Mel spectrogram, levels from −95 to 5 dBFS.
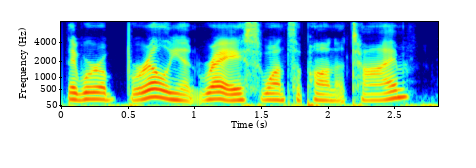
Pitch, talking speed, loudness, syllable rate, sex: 185 Hz, 190 wpm, -17 LUFS, 4.6 syllables/s, female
